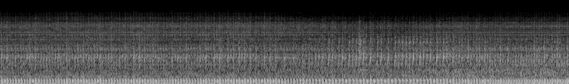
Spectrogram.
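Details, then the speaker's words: Air-cooled moped with Stage6 103 cylinder, Boost head and crankcases, Stradivario variator and Athena flat reed, fitted with a thicker decompressing head gasket instead of the 0.50 alloy one; lumpy, wet two-stroke idle, carb slightly rich but not the cause of overheating. "carbe est un petit peu grasse, hein, comme vous l'entendez. Il y a un petit peu de grassouillis sur le filet de gaz."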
